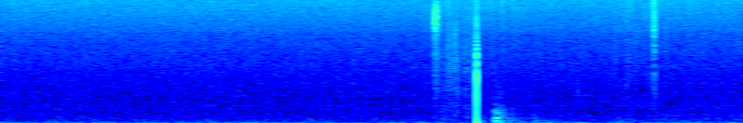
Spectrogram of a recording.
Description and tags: Record Player - Placing Needle on a Track
Recording of a record player on a vinyl long playing record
